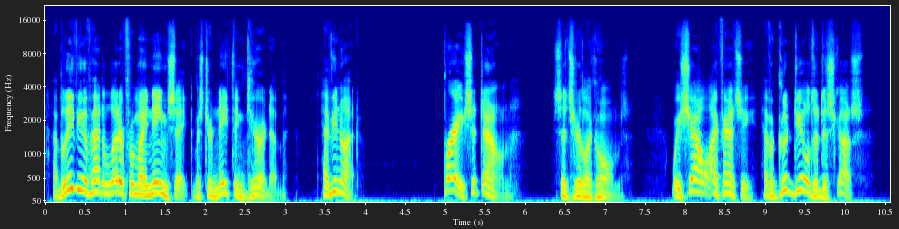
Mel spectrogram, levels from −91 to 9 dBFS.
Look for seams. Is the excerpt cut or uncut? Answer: uncut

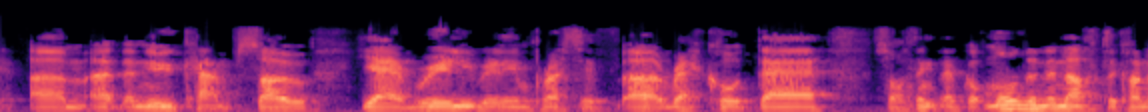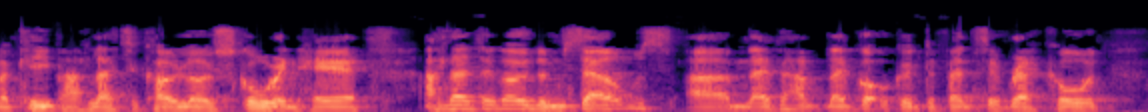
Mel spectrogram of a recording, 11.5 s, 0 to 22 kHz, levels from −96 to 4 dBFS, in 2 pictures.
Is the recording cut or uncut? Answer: uncut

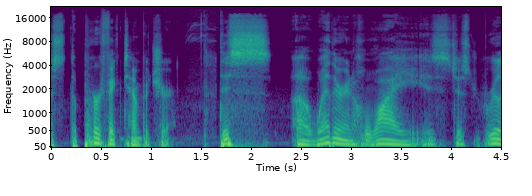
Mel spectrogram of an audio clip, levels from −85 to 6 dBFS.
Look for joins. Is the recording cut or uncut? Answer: cut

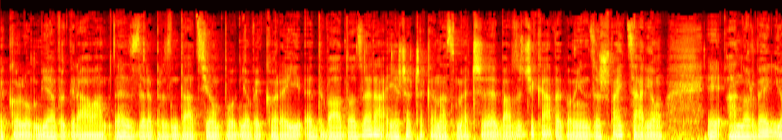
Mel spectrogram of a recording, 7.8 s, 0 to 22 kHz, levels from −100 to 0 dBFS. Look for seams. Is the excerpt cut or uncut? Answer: uncut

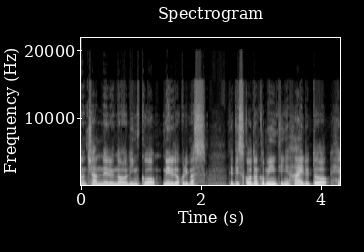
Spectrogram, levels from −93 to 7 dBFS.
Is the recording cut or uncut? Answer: uncut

